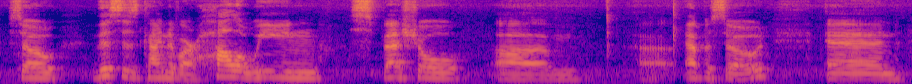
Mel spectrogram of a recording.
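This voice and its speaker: Halting male podcast host, noisy background. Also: fairly high pitch, fairly even intonation, bright, forceful tone. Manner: halting, rambling delivery with repeated words. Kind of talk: casual, unscripted talk to viewers.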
